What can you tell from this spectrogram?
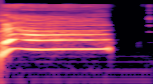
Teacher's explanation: Lap would be a little more open, a little more strong.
